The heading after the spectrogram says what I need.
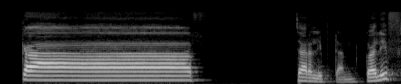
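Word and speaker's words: ق: বাড়াবো বাড়িয়ে তার বরাবর উপরে তালুর সাথে লাগিয়ে উচ্চারণ করব কাফ ঠিক আছে সবাই একসাথে জোরে জোরে পড়েন তো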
